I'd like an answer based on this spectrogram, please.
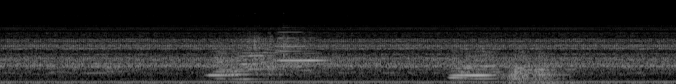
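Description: Sound effects of an HO scale model steam locomotive standing at the coaling station: a steady hiss over a low hum, with short pitched sounds about two seconds in and again just before five seconds.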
